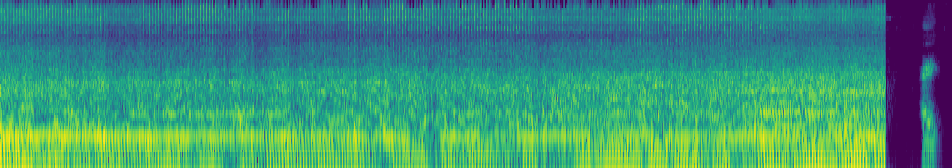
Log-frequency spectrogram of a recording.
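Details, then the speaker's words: Push mower after replacing the ignition coil to fix no spark and no start: steady high-pitched buzz holding even speed about eleven seconds, no misses or surging, running properly. "after that you just put your cover back on and you've got a good running mower again"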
